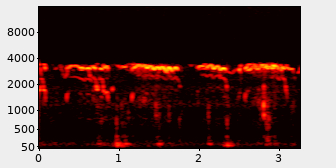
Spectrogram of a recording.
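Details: Five nestling common kestrels fed at a Windsbach, Germany nest on 27 June 2022 give shrill, quavering, trilled calls in quick succession, accompanied by low scuffling knocks.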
